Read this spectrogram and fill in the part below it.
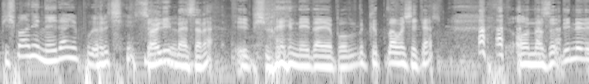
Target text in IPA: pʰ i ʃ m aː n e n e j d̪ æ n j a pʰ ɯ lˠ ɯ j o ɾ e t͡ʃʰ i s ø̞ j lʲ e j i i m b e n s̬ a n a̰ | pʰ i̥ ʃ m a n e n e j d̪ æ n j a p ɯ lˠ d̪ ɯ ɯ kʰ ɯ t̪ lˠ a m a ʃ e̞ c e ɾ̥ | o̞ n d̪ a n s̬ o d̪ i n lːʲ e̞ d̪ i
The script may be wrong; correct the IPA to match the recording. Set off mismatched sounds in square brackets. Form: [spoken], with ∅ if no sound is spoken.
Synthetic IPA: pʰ i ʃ m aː n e n e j d̪ æ n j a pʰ ɯ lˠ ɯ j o ɾ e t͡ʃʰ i s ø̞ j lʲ e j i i m b [æ] n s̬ a n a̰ | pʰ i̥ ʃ m a n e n e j d̪ æ n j a p ɯ lˠ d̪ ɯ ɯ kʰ ɯ t̪ lˠ a m a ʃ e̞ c [æ] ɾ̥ | o̞ n d̪ a n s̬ o d̪ i n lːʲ e̞ d̪ i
